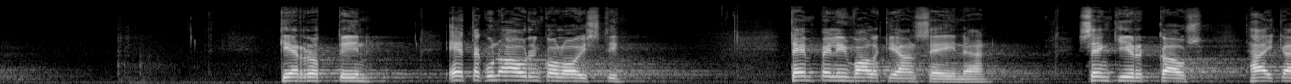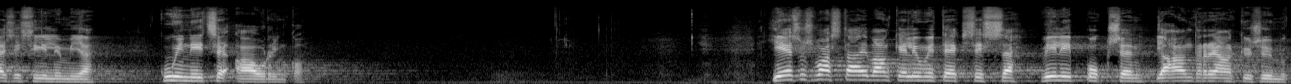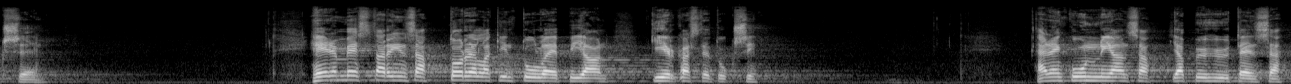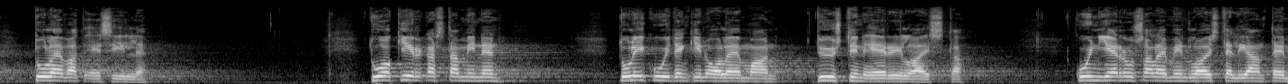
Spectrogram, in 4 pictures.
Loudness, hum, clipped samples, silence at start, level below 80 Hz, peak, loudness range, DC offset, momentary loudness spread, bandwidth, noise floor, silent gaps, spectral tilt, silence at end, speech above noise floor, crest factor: -13 LUFS; none; under 0.1%; 2.8 s; -60 dBFS; 0 dBFS; 7 LU; under 0.1%; 10 LU; 16 kHz; -56 dBFS; none; -3.5 dB/octave; 0 s; 42 dB; 16 dB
